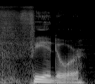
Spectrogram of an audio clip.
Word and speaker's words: Fyodor: I'm just going to say it like Theodore, but with an F. Fyodor.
